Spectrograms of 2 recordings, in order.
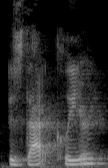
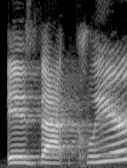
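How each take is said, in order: First: Restrained teacher's warning; quiet warning. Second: Loud, slow, higher question; forceful teacher demanding agreement; insistent repeat. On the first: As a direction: drop the volume on the question. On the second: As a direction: spell it out slowly and loudly. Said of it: "she asked again". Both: A narrator's reading.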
